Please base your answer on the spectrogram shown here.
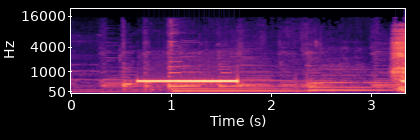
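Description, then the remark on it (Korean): A phone ringback tone as a call to a girlfriend goes unanswered after 1 a.m.: a steady mid-pitched electronic beep holding for about a second over layered low tones, with no voices. “그런데 새벽 1시가 넘어서도 여자친구는 전화를 받지 않았습니다.”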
